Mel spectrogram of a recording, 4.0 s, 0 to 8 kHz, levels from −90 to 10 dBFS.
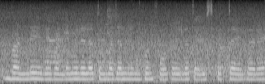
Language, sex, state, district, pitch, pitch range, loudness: Kannada, female, Karnataka, Belgaum, 195 Hz, 190-200 Hz, -15 LUFS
